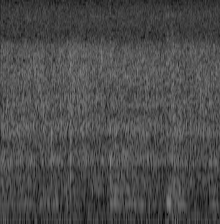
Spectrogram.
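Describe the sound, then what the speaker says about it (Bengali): Ginger paste, split green chillies and bay leaves frying in oil for a summer curry without onion or garlic, a dense, even close-up sizzle with faint stirring. "যতক্ষণ না আদাটা লাল লাল হয়ে ভাজা হচ্ছে"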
